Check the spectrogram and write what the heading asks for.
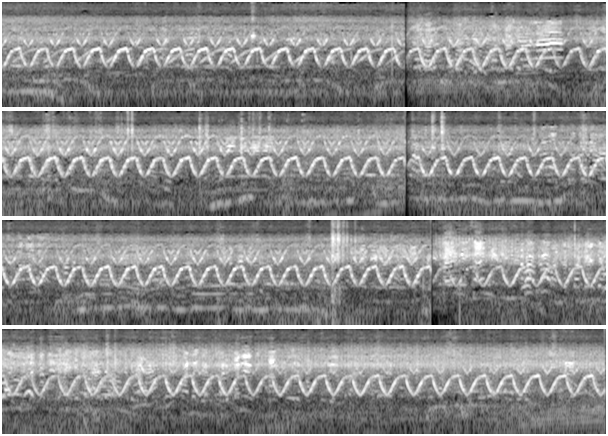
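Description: Ambulance siren on a fast yelp, its pitch sweeping up and down a few times a second without let-up.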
